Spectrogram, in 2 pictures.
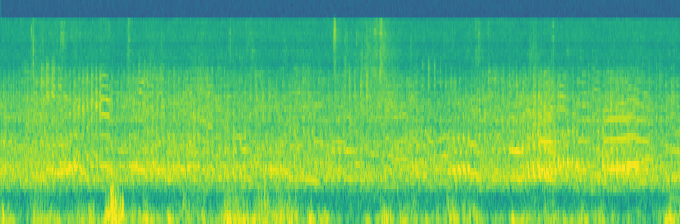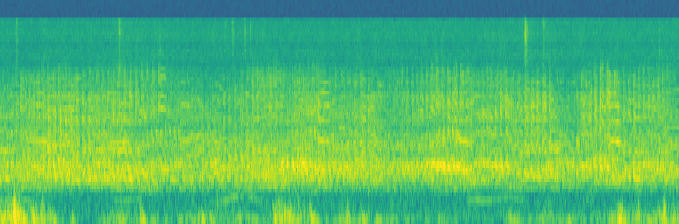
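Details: Sandhill cranes trilling and chatting together at Jasper Pulaski Fish and Wildlife Area, a steady wash of many overlapping rattling calls resembling crowd noise, with bursts of low thumping wind noise throughout.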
